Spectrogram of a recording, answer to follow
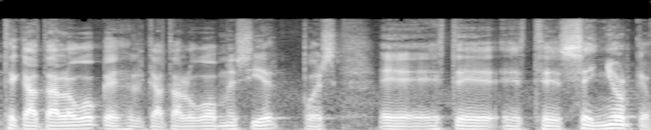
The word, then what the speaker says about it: Messier: que es el catálogo Messier, pues eh este señor que fue un un astrónomo que vivió por allá por por 1700, señor Messi, pero no se escribe igual que el señor Messi en francés, pero bueno, señor señor, ¿no?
